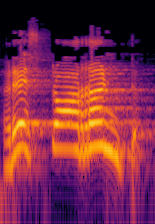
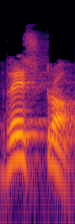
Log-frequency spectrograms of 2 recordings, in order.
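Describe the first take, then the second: First: The word ends with a clear 'nt' sound. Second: The word ends without any final 'nt' sound. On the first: The speaker calls it wrong. "रेस्टॉरंट असं नाही" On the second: The speaker calls it right.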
